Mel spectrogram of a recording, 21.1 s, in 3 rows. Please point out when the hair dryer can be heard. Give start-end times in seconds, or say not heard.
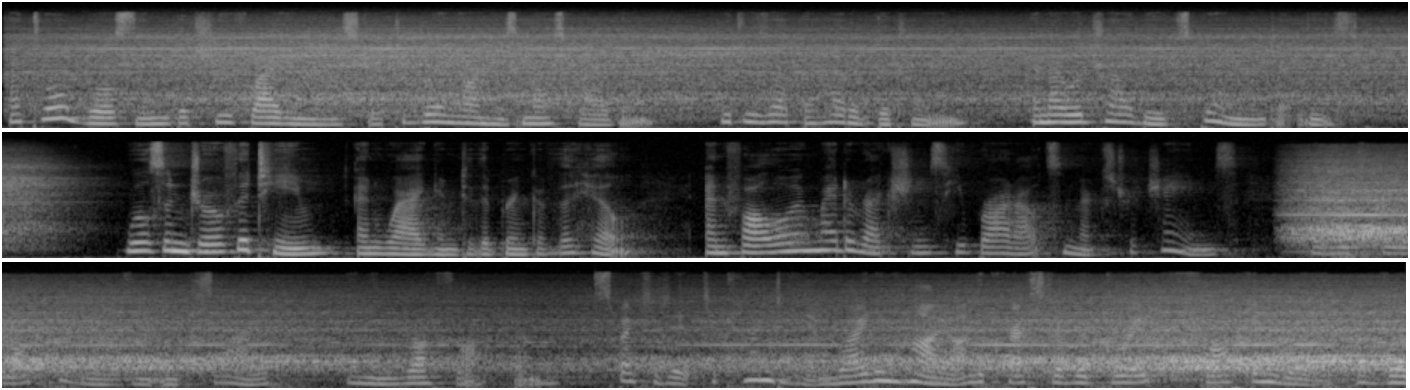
0.0-7.3, 13.4-21.0.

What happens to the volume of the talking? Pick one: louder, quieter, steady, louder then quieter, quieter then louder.
quieter then louder.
